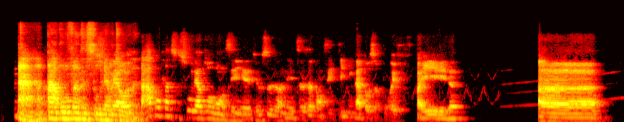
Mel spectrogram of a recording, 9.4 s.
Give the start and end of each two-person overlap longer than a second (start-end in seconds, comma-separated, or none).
0.7-2.0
